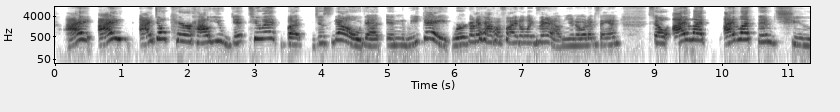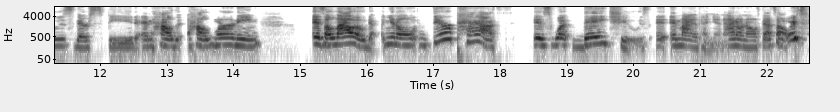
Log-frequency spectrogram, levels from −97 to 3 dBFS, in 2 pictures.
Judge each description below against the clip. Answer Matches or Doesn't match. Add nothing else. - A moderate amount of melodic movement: Doesn't match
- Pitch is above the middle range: Matches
